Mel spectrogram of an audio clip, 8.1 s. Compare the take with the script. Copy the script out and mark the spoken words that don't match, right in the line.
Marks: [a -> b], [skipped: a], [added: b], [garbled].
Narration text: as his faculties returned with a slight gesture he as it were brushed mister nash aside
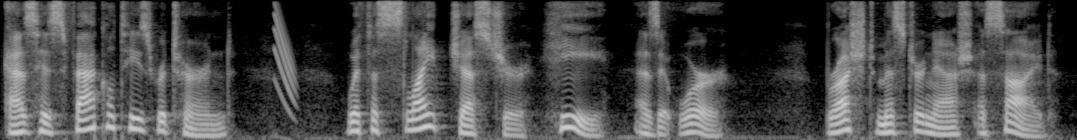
as his faculties returned with a slight gesture he as it were brushed mister nash aside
